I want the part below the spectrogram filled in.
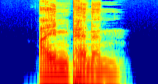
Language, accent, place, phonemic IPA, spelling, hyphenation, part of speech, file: German, Germany, Berlin, /ˈaɪ̯npɛnən/, einpennen, ein‧pen‧nen, verb, De-einpennen.ogg
- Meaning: to fall asleep, to doze off, to drop off, to nod off, to conk out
